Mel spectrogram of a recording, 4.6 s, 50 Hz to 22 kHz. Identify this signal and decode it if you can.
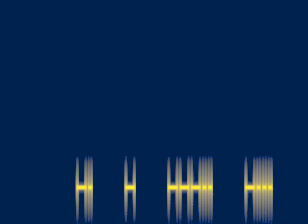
Morse code, heard as a keyed tone, about 28 wpm, spaced as for 13 wpm, 700 Hz. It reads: NT8B
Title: USA Call Signs - 4 Characters - 4x Character Spacing - 28wpm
